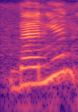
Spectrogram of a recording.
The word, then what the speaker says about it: banyan: कोई भी इसको बनियान नहीं बोलेगा. ओके. बनियान का मतलब पहनने वाला कपड़ा. तो बनियान कोई नहीं बोलेगा. क्या बोलेंगे आप लोग? बैनियन. Okay. This pronunciation of this word is बैनियन. BAN ban, YAN banyan.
